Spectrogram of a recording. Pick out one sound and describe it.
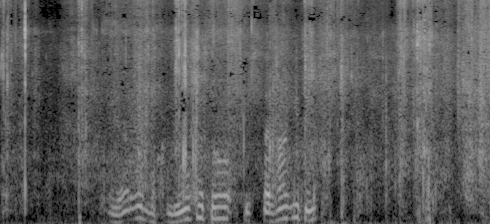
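Leaves and branches rustle as someone pushes through brush.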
